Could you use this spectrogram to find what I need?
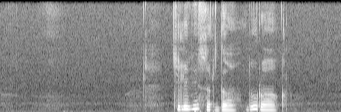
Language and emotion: Russian, sad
